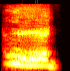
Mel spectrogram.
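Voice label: Voice damaged Japanese; shigure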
